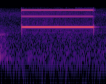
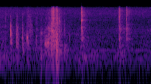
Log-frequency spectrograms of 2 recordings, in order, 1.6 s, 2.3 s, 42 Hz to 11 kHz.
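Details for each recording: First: Fire-damaged EB832 unit, short likely before the fuse, main output controller tested for a short: steady high-pitched continuity beep for about a second means the controller is shorted and dead. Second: Repaired fire-damaged EB832 power unit, reassembled and connected to power and head unit: a few sharp, dry clicks at uneven intervals over quiet; relays switch in normally at power-up and the main light comes on.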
